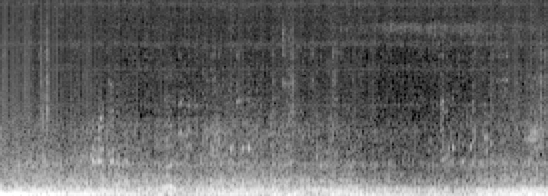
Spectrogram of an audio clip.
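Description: Steady low rumble of a Maruti Suzuki WagonR driving, its engine and road noise heard from inside the cabin.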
